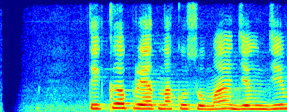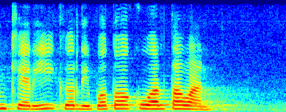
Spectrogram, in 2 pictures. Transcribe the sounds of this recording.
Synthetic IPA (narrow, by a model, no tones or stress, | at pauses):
t̪ikəpɾiat̪̚nakusumad͡ʒɨŋd͡ʒimkɛɾikɨrdipɔt̪ɔkuwart̪awan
